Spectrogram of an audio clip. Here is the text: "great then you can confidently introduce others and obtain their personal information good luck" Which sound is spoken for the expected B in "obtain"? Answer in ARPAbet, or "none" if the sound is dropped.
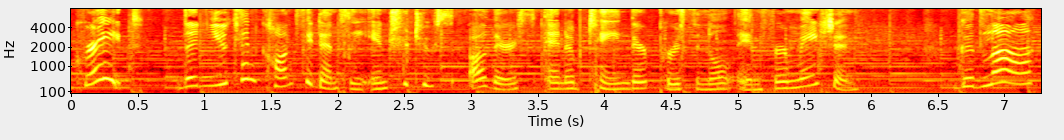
B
